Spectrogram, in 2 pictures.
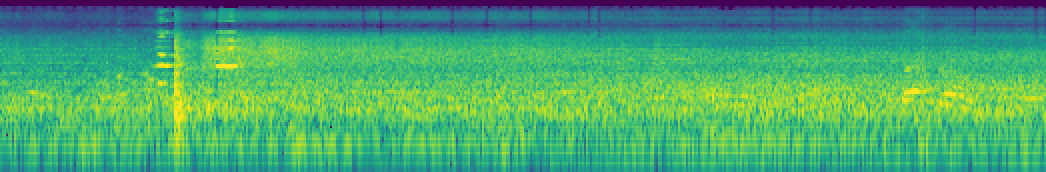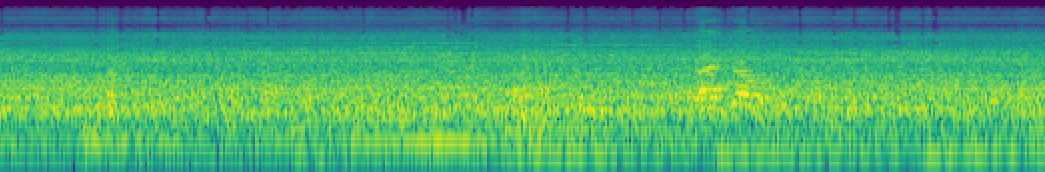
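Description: Steady engine and road rumble inside a city transit bus as it slows to a stop, recorded by its onboard surveillance microphone, with one sharp click about a second in and faint passenger voices.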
